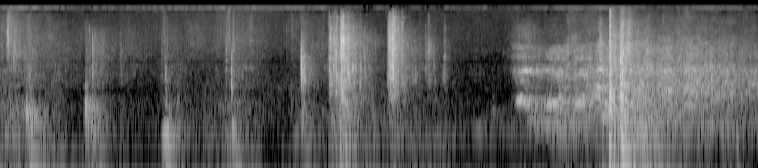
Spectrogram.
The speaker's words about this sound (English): Did she just use the front door? Uh-huh. She's never used the front door before.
